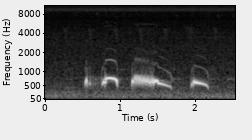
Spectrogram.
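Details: Spotted dove call used to attract birds for trapping in Indonesia: a clipped note, a short coo, a long purring coo gliding down, and a final shorter falling coo.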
